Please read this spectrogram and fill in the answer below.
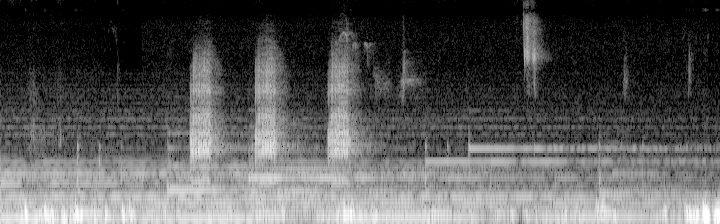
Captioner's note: raven calling and birds chirping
